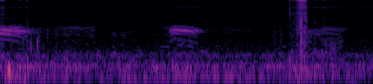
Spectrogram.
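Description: Faint cawing bird calls, twice about two seconds apart, and a single sharp click a little before the end.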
